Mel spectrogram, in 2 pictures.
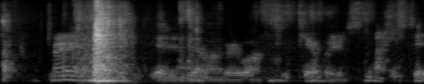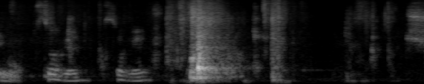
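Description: Stacked packs are set down with soft thuds.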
